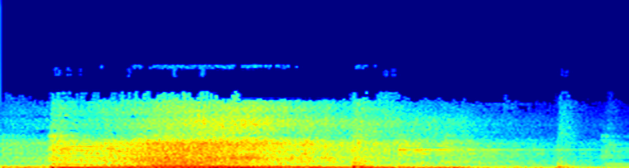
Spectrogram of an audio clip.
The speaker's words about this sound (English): Sir Sterling slips the clutch and roars off.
